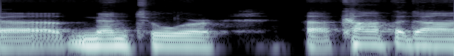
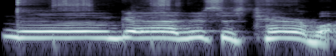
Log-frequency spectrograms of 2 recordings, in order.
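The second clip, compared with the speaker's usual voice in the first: mock despair. Golfer sitting there dwelling on a bad shot, mock despair. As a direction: wail it like a hammed-up sulking golfer.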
